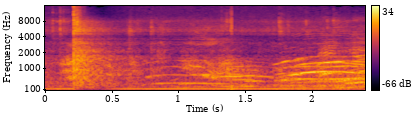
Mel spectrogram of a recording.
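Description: A revolver firing a blank in a staged gunfight: one sharp shot just after the start, then a fainter crack about a second later. A voice starts near the end.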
